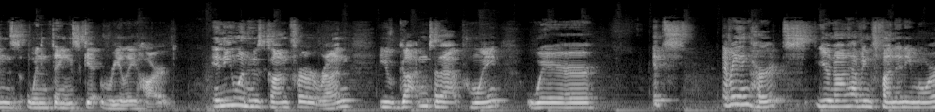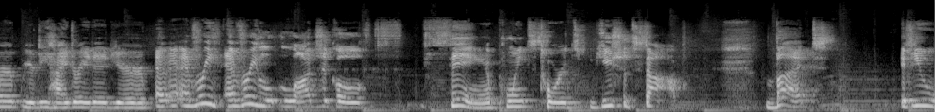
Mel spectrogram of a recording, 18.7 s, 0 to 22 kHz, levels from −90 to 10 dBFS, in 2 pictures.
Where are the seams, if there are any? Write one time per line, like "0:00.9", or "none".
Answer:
0:01.8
